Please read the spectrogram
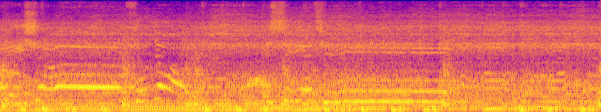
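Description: Live rock band playing: guitars, bass and drums, with a male voice singing long held notes.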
